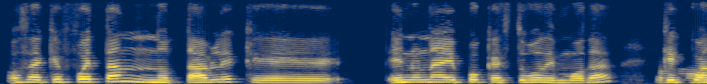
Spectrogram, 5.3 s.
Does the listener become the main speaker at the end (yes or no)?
no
